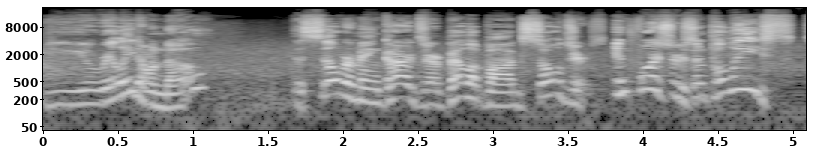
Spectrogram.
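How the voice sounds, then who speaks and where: At a normal pace, the same kind of high, swooping male voice plays a video game's smooth-talking relic dealer, a theatrical con man. The pitch is glib and confiding, full of wheedling sales talk, over a faint hiss or hum.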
